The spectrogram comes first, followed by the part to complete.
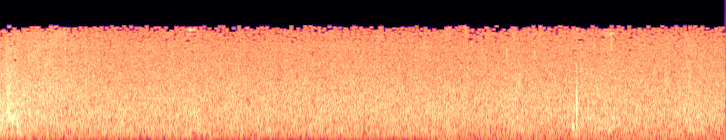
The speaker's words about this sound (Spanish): caminan sobre la ribera rocosa de un río de aguas transparentes. Cruzan un meandro.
